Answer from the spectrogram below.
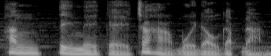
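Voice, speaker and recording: Deep-voiced male story narrator. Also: lively intonation, moderate pace, over music.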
